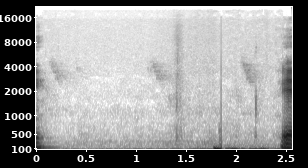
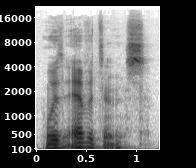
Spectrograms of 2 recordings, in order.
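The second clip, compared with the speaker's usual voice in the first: ordinary delivery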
